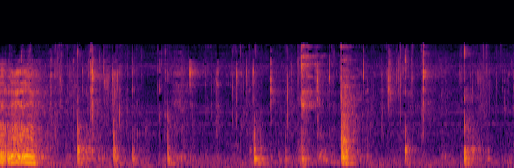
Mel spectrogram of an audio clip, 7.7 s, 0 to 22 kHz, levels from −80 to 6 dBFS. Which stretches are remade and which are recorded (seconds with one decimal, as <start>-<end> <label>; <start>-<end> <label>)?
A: 0.0-0.5 remade; 0.5-4.6 recorded; 4.6-5.5 remade; 5.5-7.7 recorded

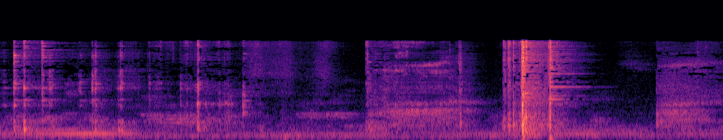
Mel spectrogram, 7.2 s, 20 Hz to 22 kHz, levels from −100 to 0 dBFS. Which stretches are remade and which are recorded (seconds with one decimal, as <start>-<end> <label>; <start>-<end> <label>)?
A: 0.0-3.9 recorded; 3.9-4.5 remade; 4.5-7.2 recorded

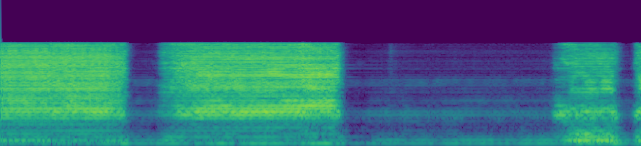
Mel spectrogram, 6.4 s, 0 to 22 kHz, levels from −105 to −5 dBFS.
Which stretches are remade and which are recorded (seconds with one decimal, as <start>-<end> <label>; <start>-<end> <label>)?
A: 0.0-6.4 remade

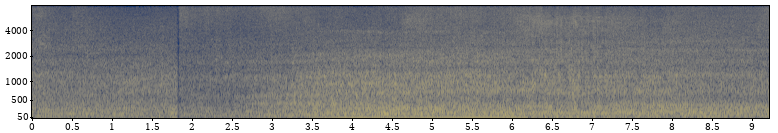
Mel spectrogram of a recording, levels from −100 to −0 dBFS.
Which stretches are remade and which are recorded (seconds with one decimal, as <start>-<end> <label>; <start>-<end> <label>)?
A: 0.0-6.2 recorded; 6.2-7.2 remade; 7.2-9.2 recorded

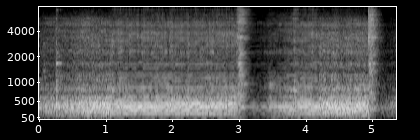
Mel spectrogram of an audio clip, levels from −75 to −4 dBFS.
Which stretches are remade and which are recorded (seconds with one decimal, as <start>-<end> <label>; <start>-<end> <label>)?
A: 0.0-1.1 recorded; 1.1-4.2 remade; 4.2-5.4 recorded

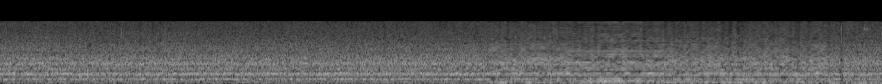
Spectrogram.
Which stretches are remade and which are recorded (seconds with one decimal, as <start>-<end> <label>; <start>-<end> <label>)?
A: 0.0-4.9 recorded; 4.9-8.3 remade; 8.3-8.8 recorded

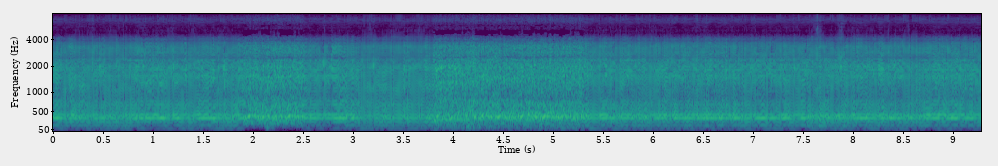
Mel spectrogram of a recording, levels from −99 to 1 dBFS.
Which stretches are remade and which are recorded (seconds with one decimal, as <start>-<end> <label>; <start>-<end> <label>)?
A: 0.0-1.9 remade; 1.9-2.5 recorded; 2.5-3.8 remade; 3.8-5.3 recorded; 5.3-9.3 remade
